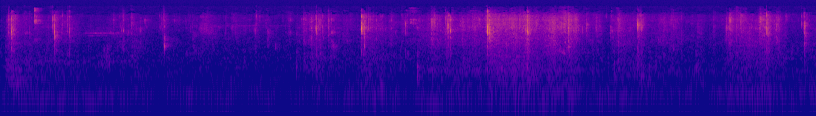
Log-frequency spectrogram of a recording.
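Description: A person biting and chewing fried chicken lollipop close to the microphone, with irregular sharp clicks of mouth and food.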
